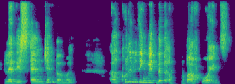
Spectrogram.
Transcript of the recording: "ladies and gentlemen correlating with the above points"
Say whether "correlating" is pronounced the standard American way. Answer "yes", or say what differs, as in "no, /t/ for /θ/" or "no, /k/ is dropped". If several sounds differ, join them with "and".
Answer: no, /n/ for /l/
